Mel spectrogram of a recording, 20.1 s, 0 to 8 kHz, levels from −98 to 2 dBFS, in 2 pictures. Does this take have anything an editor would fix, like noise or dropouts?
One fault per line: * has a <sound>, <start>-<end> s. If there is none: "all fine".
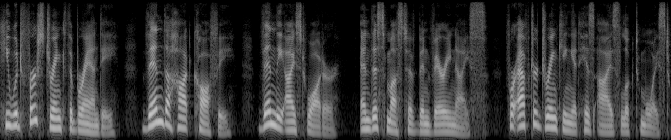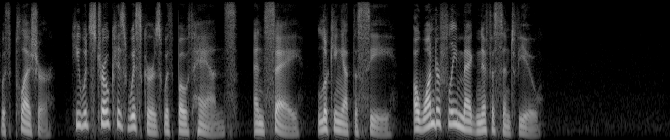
all fine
